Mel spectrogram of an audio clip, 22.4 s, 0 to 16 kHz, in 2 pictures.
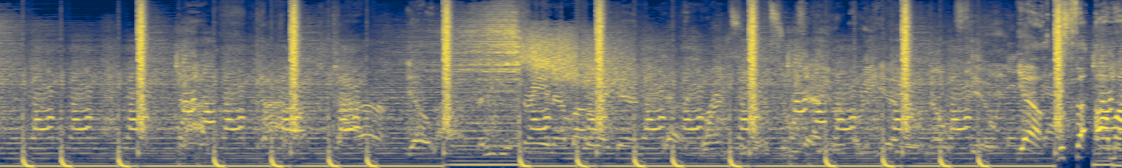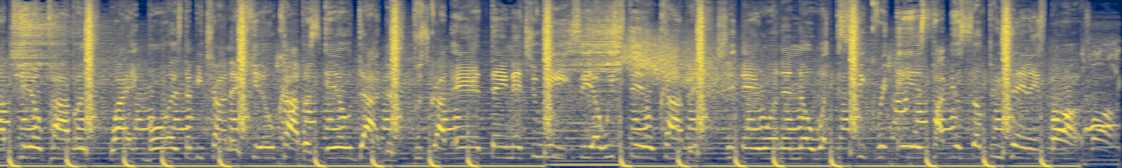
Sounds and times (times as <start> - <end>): Music: 0.0 - 22.4.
